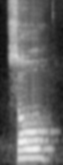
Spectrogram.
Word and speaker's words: Sowell: They added in Chase Sowell. He was a really soul. That's how you spell it.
